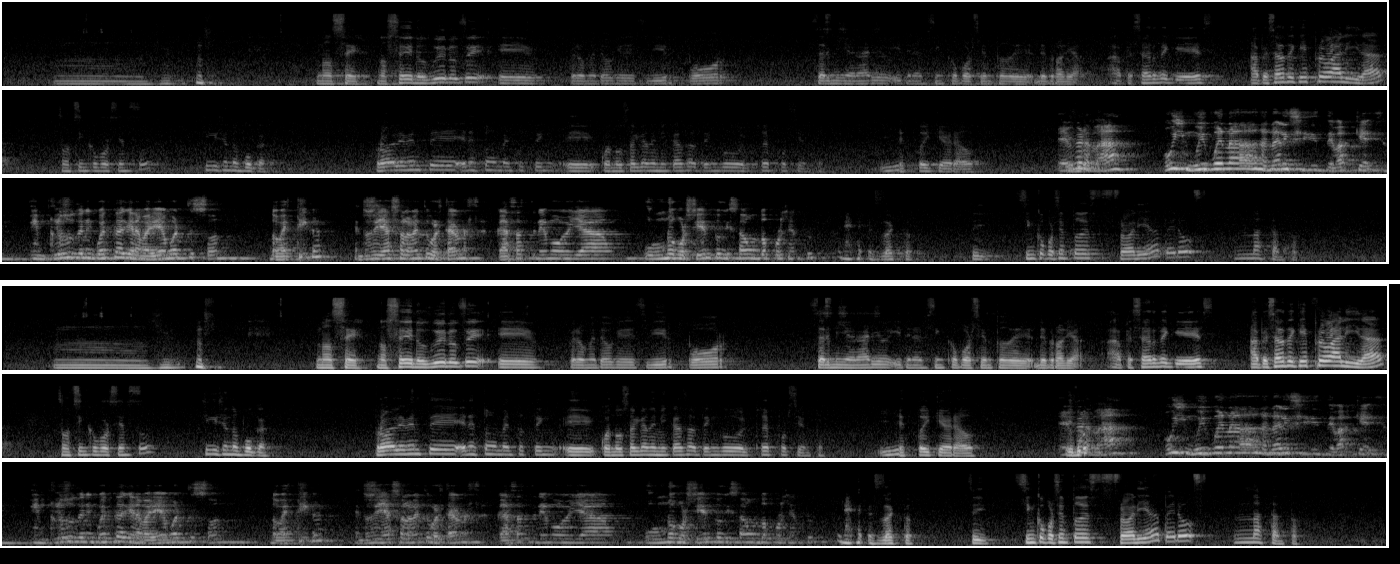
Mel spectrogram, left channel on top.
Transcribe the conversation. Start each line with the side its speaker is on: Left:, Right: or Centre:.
Right: mm, <laughs> no sé, no sé, no sé, no sé. eh, pero me tengo que decidir por... ser millonario y tener 5% de, de probabilidad. A pesar de que es, a pesar de que es probabilidad, son cinco por ciento sigue siendo poca. Probablemente en estos momentos, ten- eh, cuando salga de mi casa, tengo el 3% y estoy quebrado.
Left: Es
Right: ¿Y
Left: verdad.
Right: tú?
Left: Uy, muy buenas análisis de básquet. Incluso ten en cuenta que la mayoría de muertes son domésticas. Entonces ya solamente por estar en nuestras casas tenemos ya un, un uno por ciento, quizás un dos por ciento,
Right: <laughs> Exacto. Sí, 5% es probabilidad, pero no es tanto.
